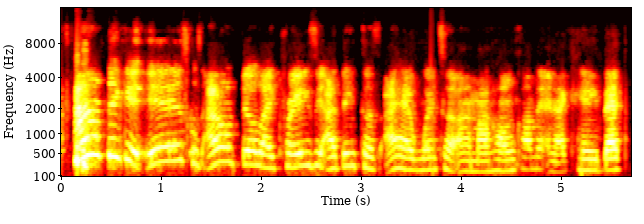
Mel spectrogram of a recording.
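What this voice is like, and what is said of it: Stuffy, congested voice. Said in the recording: “I got a little cold... y'all can probably hear it in my voice because I sound a little stuffy”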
